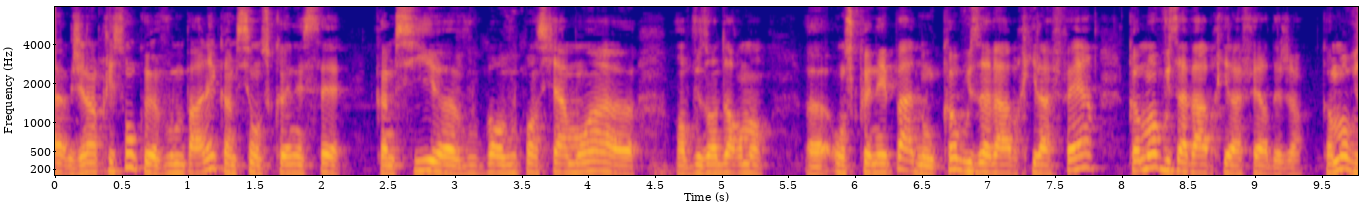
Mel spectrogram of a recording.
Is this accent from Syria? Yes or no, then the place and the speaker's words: yes; Syria; mon pays d'origine, mon pays natal. Et donc, il n'y a aucune interdiction pour la Syrie.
